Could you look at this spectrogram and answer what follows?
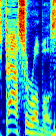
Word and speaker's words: Paso Robles: people that move here from LA and San Francisco, no offense to y'all, but you say it wrong. It's Paso Robles. That's how the locals say it.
